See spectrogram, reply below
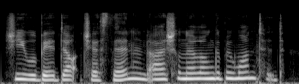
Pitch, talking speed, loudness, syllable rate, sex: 240 Hz, 260 wpm, -13 LUFS, 5.7 syllables/s, female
